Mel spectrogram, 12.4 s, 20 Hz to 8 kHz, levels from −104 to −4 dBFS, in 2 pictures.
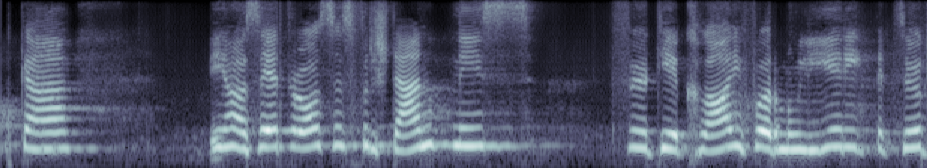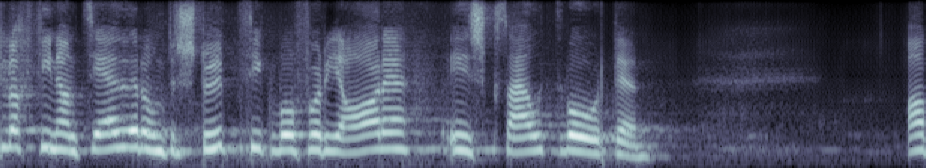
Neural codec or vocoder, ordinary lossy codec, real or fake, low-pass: codec, 16 kHz, 1 kbps, X-Codec, HuBERT features, trained on balanced general audio; none; fake; none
